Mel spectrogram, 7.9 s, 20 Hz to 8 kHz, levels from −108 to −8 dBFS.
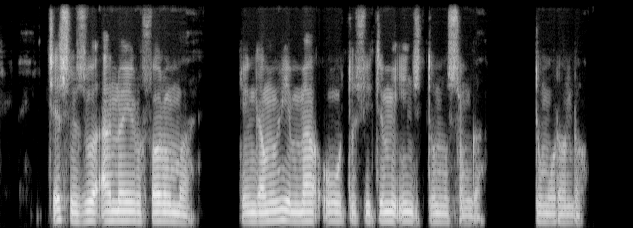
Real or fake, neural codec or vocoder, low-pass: fake; codec, 16 kHz, 4.8 kbps, FACodec; 7.2 kHz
